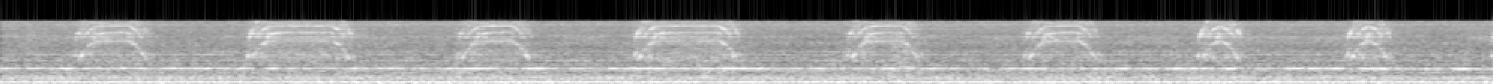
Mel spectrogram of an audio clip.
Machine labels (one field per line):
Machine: slide rail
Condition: normal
